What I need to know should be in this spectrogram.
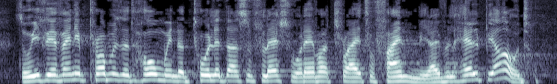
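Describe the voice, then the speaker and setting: Speaking with a German accent, a man uses a high pitch, ordinary pitch variation and a moderate pace. His tone is animated, and room echo is audible. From Germany. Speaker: network marketing leader. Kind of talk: motivational speech. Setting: stage with audience.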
